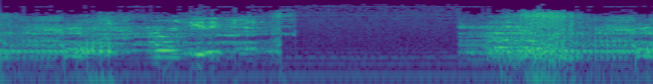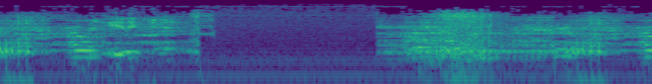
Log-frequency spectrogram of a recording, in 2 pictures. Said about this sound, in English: Again, with a little of the low end missing, it's a little harder to tell about the growling, but some kind of deeper noise, obviously, and then it sounds like a female voice, but I don't know what it's saying.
